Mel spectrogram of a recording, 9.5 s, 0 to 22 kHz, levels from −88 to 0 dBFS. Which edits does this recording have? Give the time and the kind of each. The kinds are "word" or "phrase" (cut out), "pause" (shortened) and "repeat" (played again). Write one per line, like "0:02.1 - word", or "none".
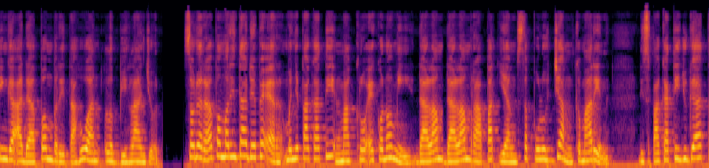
0:02.3 - pause
0:03.3 - word
0:04.5 - phrase
0:05.9 - repeat
0:06.9 - phrase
